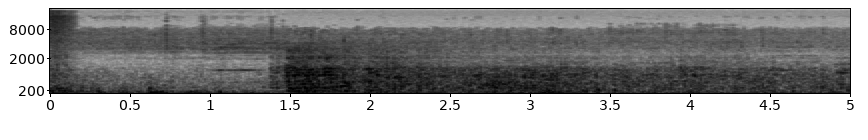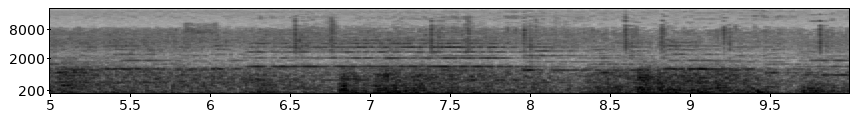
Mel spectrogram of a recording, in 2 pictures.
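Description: Thunderstorm in the video game Morrowind, with a continuous roar of heavy rain and rolling rumbles of thunder that swell around the start and again later, loud and enveloping with no speech.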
